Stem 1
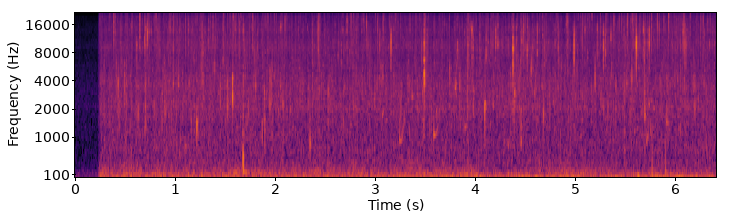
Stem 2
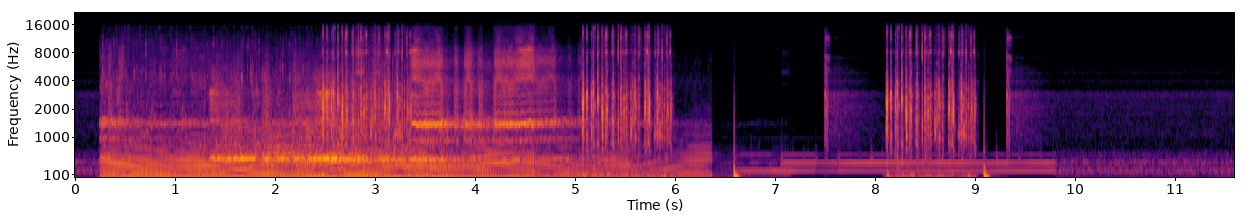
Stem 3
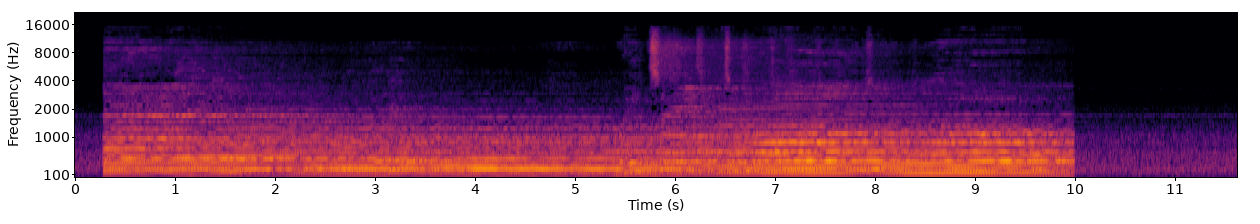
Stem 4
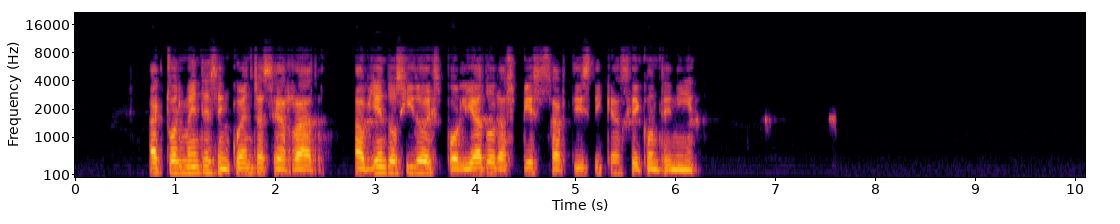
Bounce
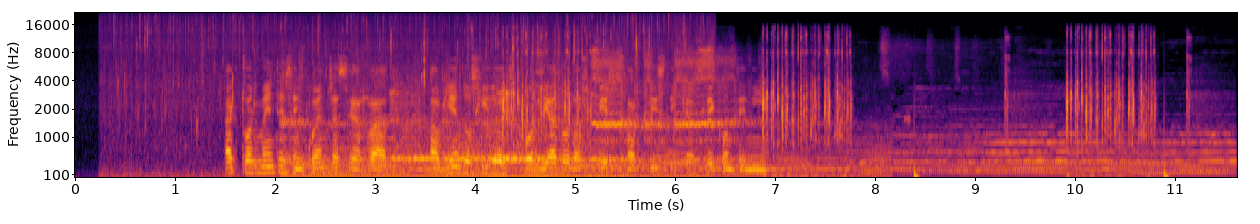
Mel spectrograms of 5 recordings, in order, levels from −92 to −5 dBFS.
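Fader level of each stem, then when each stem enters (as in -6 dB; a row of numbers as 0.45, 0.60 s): -5.0, +2.5, -6.5, -4.5 dB; 0.00, 1.80, 2.30, 0.75 s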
